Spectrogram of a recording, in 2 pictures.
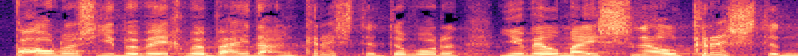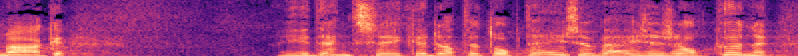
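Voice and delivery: loud, high mocking retort. King Agrippa scoffing at the apostle Paul, loud and mocking. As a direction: sneer it at Paul, scoffing loudly. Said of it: "Hij zegt het spottend".

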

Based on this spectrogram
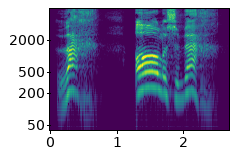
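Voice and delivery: luid, hoog en traag uitgeroepen; wanhopig. A narrator's reading. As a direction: jammer het uit. (wanhopige uitroep)

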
